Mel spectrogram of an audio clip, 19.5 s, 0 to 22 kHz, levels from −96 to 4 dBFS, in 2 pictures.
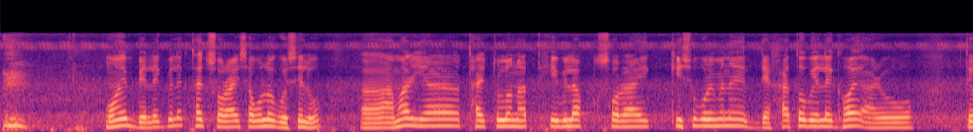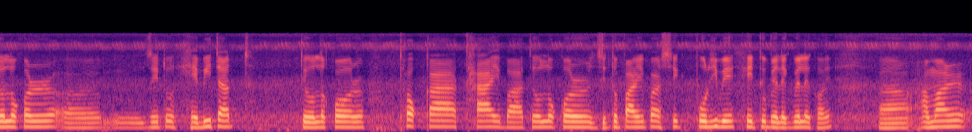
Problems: none marked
